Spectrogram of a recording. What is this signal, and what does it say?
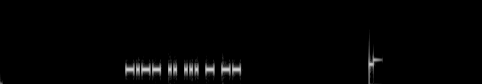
Morse code, heard as a keyed tone, about 44 wpm, 700 Hz. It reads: YISTM
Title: Code Groups - 5 Letters - 45wpm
